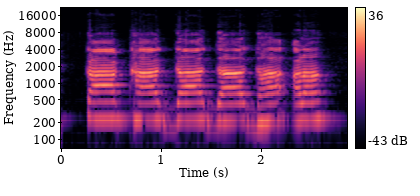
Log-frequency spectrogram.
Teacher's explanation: का वर्ग का उच्चारण स्थान मैं आपको बताऊं तो ये कंठ से है। आपका कंठ से, जब कंठ ही चलेगा, आप का बोलेंगे तो कंठ चलेगा, ओठ, दांत ये आपके कुछ भी नहीं चलेंगे।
